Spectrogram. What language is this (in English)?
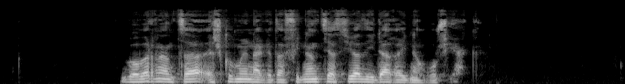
Basque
